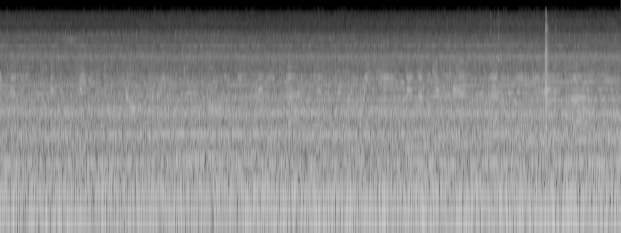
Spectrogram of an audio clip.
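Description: Electric locomotive hauling a train slowly past: a steady low rumble of wheels on rail with a faint whine that rises slightly, and one sharp click about five and a half seconds in.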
